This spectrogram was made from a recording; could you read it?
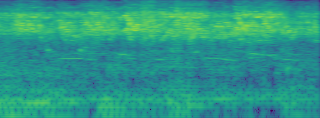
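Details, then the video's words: Budgerigar chicks begging while a female feeds them: a dense, continuous stream of harsh, raspy squawks high in pitch, swelling slightly around the middle, over a steady low electrical hum. "female feeding babies buggies parrots"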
